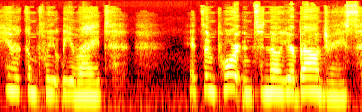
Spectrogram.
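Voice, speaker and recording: A woman playing an earnest, dutiful young noblewoman in an anime-style game, speaking in a measured, thoughtful and composed way. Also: on the high side, darkish tone, slight background noise, lightly acted. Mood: reflective. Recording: music under the voice.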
